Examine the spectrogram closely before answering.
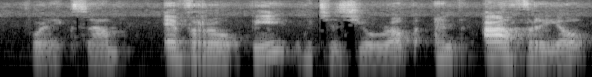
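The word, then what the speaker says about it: Ευρώπη: how we pronounce them the first option is that we should pronounce them as av and ev for example evropi which is europe and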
